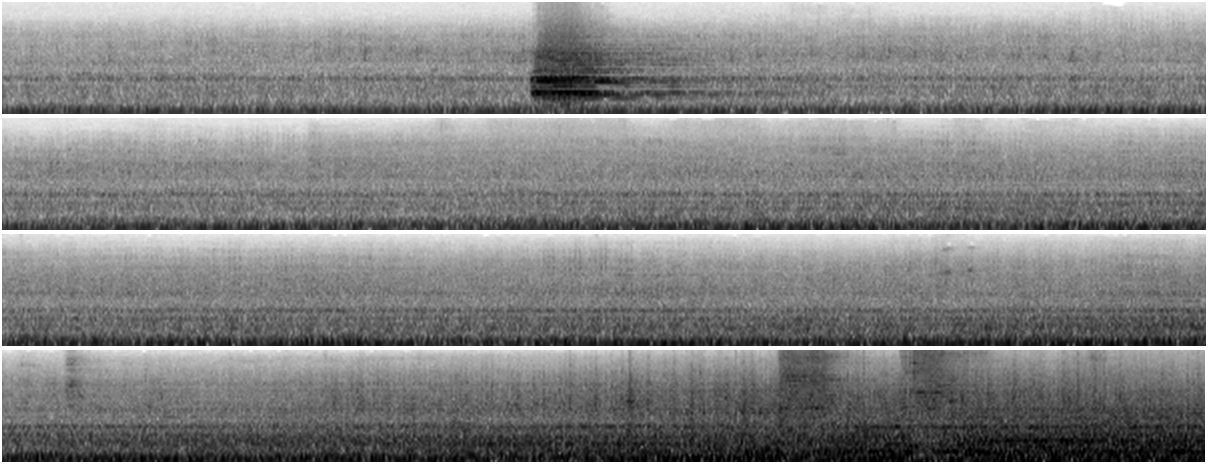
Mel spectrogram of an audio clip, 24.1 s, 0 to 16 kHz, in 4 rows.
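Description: Victorian Railways T-class diesel locomotive T411 pulling away with a train of vintage coaches. Its diesel engine throbs steadily and grows gradually louder as it approaches and passes. One short horn blast sounds about three seconds in.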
